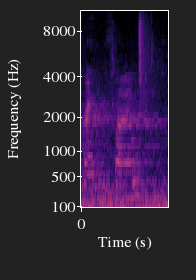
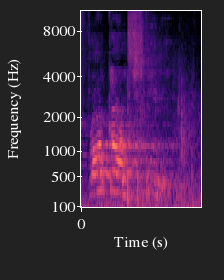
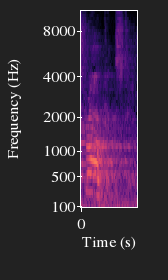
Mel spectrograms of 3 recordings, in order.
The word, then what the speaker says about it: Frankenstein: Frankenstein. That's Frankenstein. I beg your pardon? My name. It's pronounced Frankenstein. Oh, I thought it was Dr. Frankenstein. No, it's Dr. Frankenstein.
